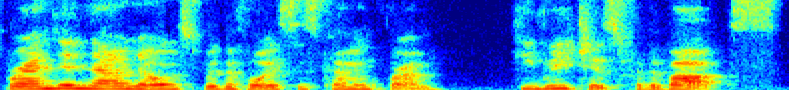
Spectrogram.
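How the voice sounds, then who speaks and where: A woman's voice: medium pitch, normal speed. Female narrator, mid-range voice, reading scripted stage directions for a live radio drama.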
